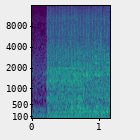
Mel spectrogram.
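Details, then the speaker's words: Hyundai Elantra 1.8 G4NB after engine overhaul with new oil injectors, warm at about 90°, mileage 143,994, idling indoors with hood open: even, smooth idle, steady low hum, no ticking or knocking; runs normally though one fault code remains. "вот друзья мои машина работает но внутри помещения всегда звук по-другому друзья если на улицу выйдем практически работает отлично"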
